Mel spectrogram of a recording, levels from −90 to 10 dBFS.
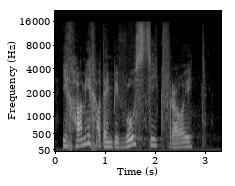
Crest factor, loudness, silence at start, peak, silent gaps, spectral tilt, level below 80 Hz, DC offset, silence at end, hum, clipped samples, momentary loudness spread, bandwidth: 24 dB; -32 LUFS; 0.15 s; -10 dBFS; none; -3.5 dB/octave; -64 dBFS; under 0.1%; 0.35 s; none; under 0.1%; 9 LU; 16 kHz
